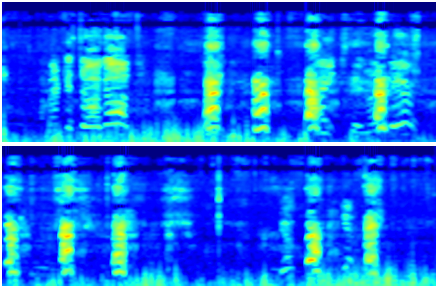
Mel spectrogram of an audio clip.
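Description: German Shepherd dog barking repeatedly in short loud bursts during protection and grip drills, with a handler talking and calling out over the barks.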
